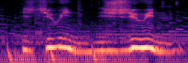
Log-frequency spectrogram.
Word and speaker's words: Zhiyun: Tapi sebelum saya menjelaskan lebih jauh mengenai Zhiyun Weebill S, faktanya pengucapan Zhiyun itu salah. Yang benar itu sebetulnya Zhiyun. Ya pokoknya kayak begitulah, bukan Zhiyun.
